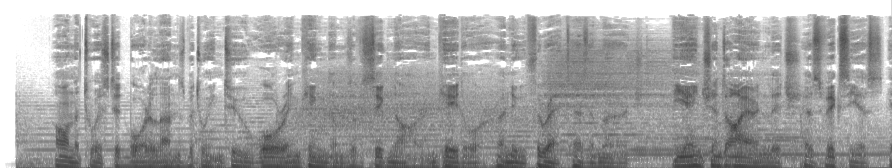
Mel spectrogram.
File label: Mangled Metal Narrator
